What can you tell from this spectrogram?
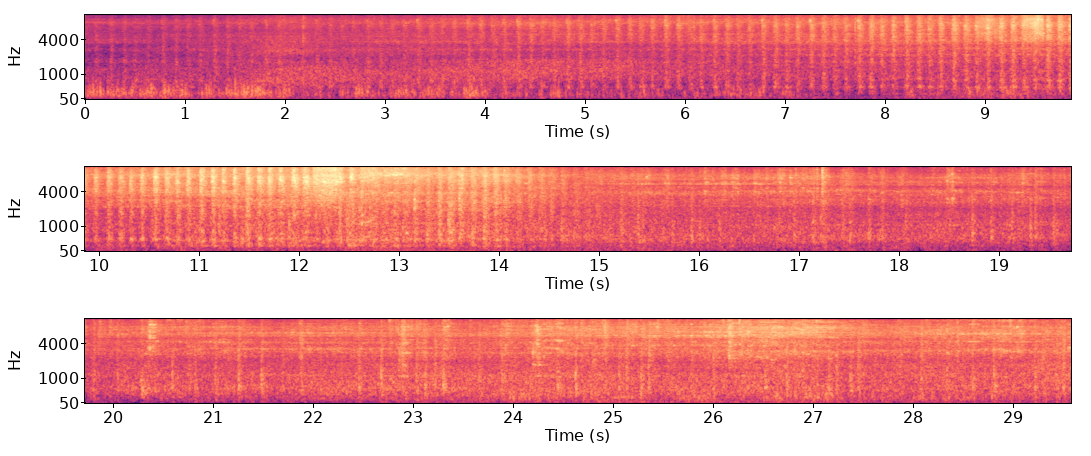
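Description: Narrow-gauge steam train passing close by. The locomotive goes past loudest about ten to fourteen seconds in, then the coaches roll steadily past on the track.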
